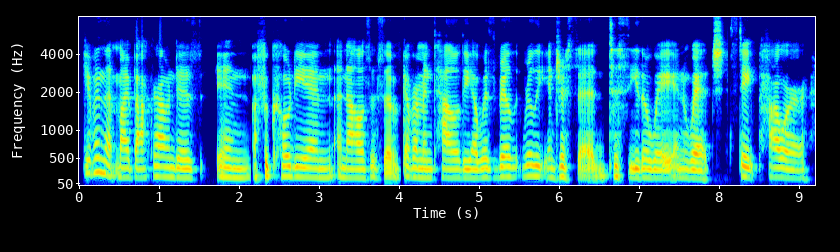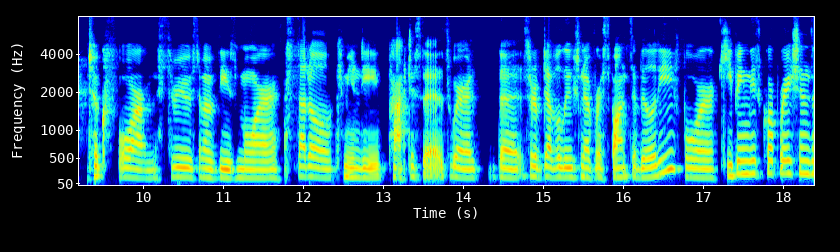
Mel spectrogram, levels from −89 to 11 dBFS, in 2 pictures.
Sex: female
